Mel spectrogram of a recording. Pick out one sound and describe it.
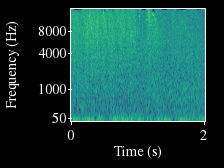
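A loud explosion bursts with a rushing roar.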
